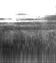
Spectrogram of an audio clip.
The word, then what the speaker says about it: Loew: Je suis parti du Père Leuve. Le Père Leuve, c'est un dominicain. Ça s'écrit L-O-E-W.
